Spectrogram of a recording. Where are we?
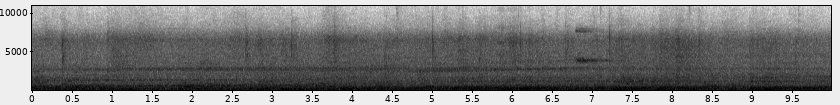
in a subway station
